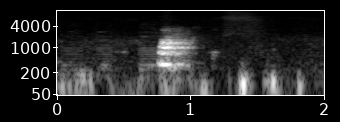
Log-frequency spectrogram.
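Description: A dog barking once, briefly, about a second in, followed by a few faint low knocks.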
